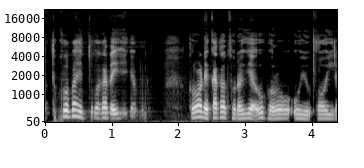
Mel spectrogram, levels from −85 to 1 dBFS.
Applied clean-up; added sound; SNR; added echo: neural mask model DeepFilterNet 3.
